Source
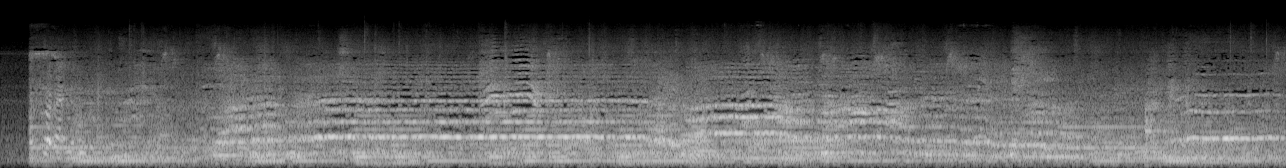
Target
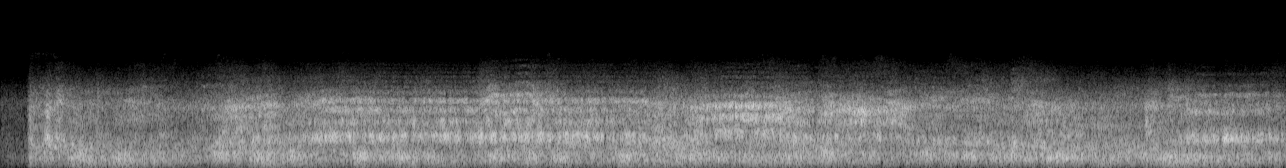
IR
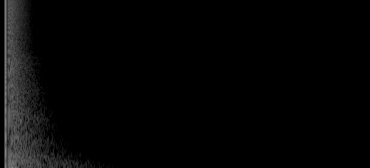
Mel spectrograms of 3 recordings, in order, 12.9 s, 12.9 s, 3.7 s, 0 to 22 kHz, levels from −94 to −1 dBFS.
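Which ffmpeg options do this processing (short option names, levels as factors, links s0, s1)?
-filter_complex "[0:a]asplit=2[s0][s1];[s1]asetrate=55563,aresample=44100,atempo=0.793701,volume=0.251[s2];[s0][s2]amix=inputs=2:normalize=0,highpass=260,equalizer=f=280:t=q:w=4:g=4,equalizer=f=410:t=q:w=4:g=-8,equalizer=f=600:t=q:w=4:g=-4,equalizer=f=920:t=q:w=4:g=-6,equalizer=f=1600:t=q:w=4:g=5,lowpass=f=2000:w=0.5412,lowpass=f=2000:w=1.3066,afftfilt=real='hypot(re,im)*cos(2*PI*random(0))':imag='hypot(re,im)*sin(2*PI*random(1))':win_size=512:overlap=0.75,volume=2"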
